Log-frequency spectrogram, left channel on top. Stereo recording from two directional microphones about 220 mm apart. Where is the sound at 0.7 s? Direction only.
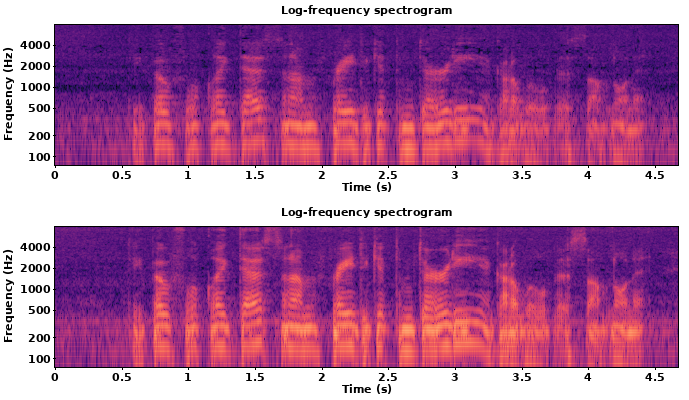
40° right (ahead or behind).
